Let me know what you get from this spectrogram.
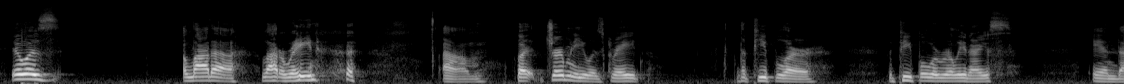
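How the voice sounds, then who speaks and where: A woman's voice: sits low, mellow. An older woman, an Air Force veteran, recounting her service in a rambling oral history interview full of fillers and restarts. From United States.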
